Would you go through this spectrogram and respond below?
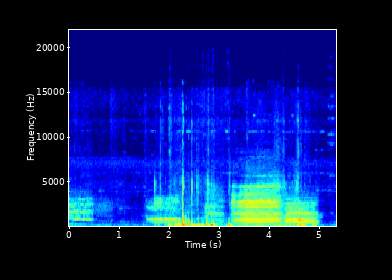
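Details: Sheep mob gathering in the holding pen for the evening grain feed at Nature Lane Fiber. Quiet start, then rustling and knocks before a loud quavering bleat about one second long, followed by softer overlapping calls.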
